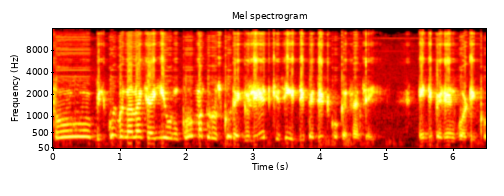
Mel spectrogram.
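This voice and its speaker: A man speaks with very even loudness amid noticeable background noise. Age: 60s. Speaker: senior journalist. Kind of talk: talk show discussion. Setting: phone call.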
